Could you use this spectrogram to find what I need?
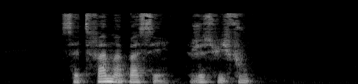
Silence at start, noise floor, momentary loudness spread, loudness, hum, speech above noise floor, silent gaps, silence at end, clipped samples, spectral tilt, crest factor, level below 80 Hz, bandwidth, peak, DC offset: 0.6 s; -72 dBFS; 12 LU; -26 LUFS; none; 47 dB; none; 1.05 s; under 0.1%; -4.5 dB/octave; 20 dB; -50 dBFS; 12 kHz; -8 dBFS; under 0.1%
